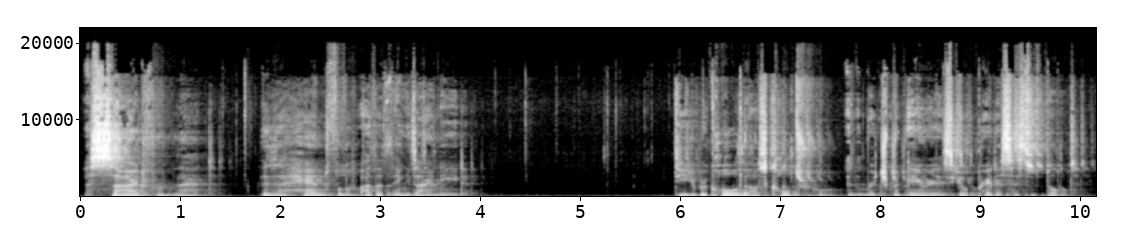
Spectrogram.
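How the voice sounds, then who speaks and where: In a scripted fantasy audio roleplay addressed to the listener, a man plays an ageless, suave, amused male demon who bargains, smug and businesslike, teasing condescendingly with unhurried courtesy. His natural voice is lowish and steady, recorded at a distance with a roomy echo.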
